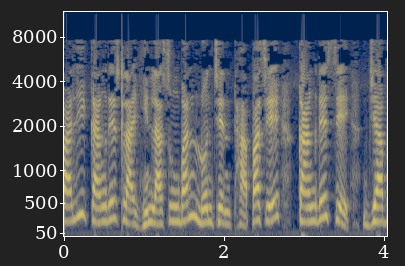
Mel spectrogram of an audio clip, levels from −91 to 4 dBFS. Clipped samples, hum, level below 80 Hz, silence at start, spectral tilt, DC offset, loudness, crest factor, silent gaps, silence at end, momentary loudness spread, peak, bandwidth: under 0.1%; none; -58 dBFS; 0 s; -3 dB/octave; under 0.1%; -15 LUFS; 16 dB; none; 0 s; 4 LU; 0 dBFS; 12 kHz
